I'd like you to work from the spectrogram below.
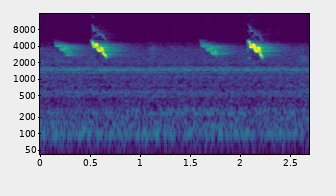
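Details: White-eye, called kecial kuning, calling companions with two loud, high 'ciak' chirps about one and a half seconds apart, each a quick downward slur following a fainter lead-in note, over a quiet steady hum.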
